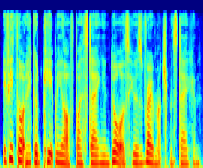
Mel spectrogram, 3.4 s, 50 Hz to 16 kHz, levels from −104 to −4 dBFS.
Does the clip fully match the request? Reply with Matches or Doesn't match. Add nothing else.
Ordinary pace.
Doesn't match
